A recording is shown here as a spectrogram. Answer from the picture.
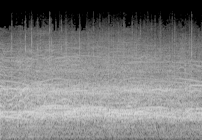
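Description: A large outdoor crowd cheering and shouting, many voices at once in a steady din.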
